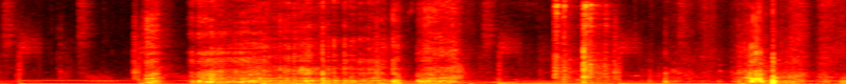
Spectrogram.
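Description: Background music over the rustling and scraping of a brown paper parcel being pulled open by hand, with several sharp crackles of paper.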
